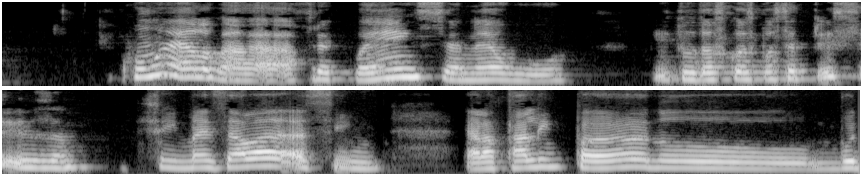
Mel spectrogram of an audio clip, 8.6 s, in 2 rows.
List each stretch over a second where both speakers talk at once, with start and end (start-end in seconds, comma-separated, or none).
none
